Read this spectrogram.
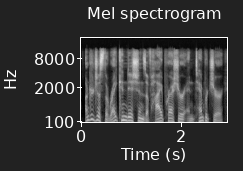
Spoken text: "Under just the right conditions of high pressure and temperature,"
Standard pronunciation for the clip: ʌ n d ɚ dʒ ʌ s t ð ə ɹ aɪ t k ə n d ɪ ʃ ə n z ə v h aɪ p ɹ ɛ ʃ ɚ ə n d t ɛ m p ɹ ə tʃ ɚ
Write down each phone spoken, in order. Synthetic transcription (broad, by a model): ʌ n d ɚ dʒ ʌ s t ð ə ɹ aɪ t k ə n d ɪ ʃ ə n z ə v h aɪ p ɹ ɛ ʃ ɚ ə n t ɛ m p ɹ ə tʃ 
